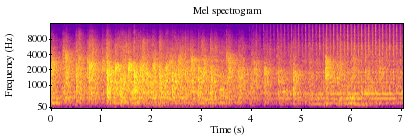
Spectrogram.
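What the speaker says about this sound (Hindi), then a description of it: "तालियों बजती रहे।" An audience claps steadily at a Hindi-language felicitation ceremony honoring PhD recipients in journalism research. The dense, even clapping continues at the same level for several seconds.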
